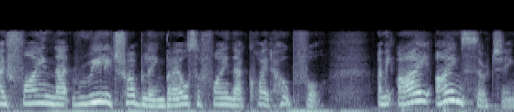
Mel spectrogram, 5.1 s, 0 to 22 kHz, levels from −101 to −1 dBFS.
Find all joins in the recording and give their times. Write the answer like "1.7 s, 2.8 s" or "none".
3.7 s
